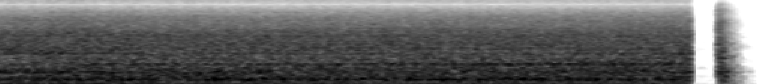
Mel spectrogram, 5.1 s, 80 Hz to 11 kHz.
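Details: 2000 Jeep Cherokee XJ 4.0L remanufactured engine, first start after reinstall with a new flywheel (a cracked flywheel caused the earlier knock) and exhaust reconnected: steady, even idle with a low hum and much hiss, no knocking.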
